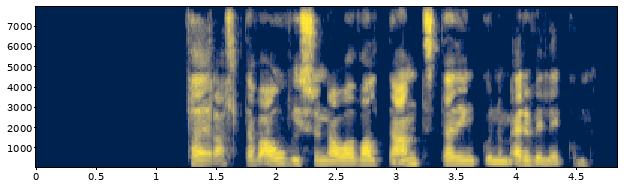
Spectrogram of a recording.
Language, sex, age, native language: Icelandic, female, 40-49, Icelandic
